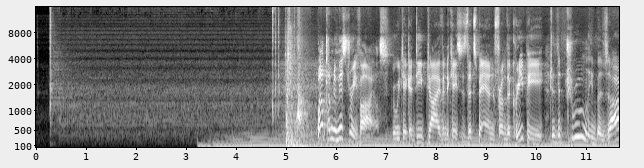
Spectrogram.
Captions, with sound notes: (projector clicks) (intriguing music) (baton whooshes) - Welcome to "Mystery Files," where we take a deep dive into cases that span from the creepy to the truly bizarre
